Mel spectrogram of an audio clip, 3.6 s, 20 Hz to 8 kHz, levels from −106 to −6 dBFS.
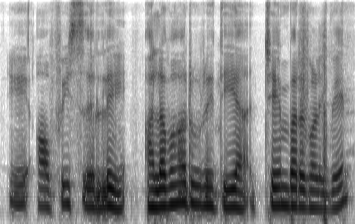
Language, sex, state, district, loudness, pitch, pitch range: Kannada, female, Karnataka, Koppal, -18 LUFS, 185 Hz, 180-195 Hz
